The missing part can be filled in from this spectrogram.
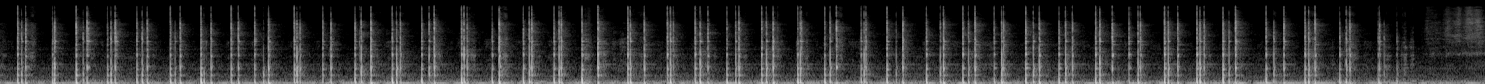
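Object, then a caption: Plastic bottle holding liquid. A medium translucent plastic bottle of nail polish remover holding liquid is tapped and scratched along its side with long natural nails. The clip is a rapid, steady run of short, sharp clicks with a bright edge over a low, hollow body, each dying away almost instantly. The taps fade to a softer scratching hiss at the end.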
